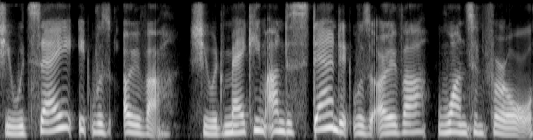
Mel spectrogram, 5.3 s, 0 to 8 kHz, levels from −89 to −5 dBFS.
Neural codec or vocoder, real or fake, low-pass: none; real; 7.2 kHz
